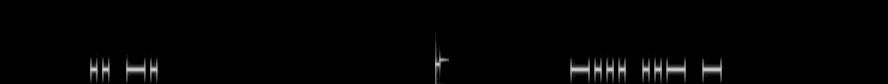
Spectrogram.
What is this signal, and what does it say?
Morse code, heard as a keyed tone, about 20 wpm, 700 Hz. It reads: IN BUT
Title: 4x Word-Spacing - Sets of 4 Words - 20wpm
